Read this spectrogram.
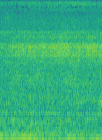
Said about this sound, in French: Vous entendez ça? Un hélicoptère, vous le voyez? Oui, on le voit d'ici, il vole pas.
